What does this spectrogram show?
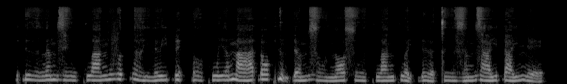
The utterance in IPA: ɗ ɨ̤˨˩ ə̯ l ə˧ m z e̤˨˩ w k w a˨˦ ŋ v ə˦˥ p̚ l a̤˨˩ j l ɨ˨˦ j ɓ e˨˩ t̚ ɗ ɔ̤˨˩ k w i˨˦ ə̯ m aː˨˦ ɗ ɔ˦˥ k̚ ɗ ɨ̰˧˨ m ɗ ə˨˦ m z ɔ̤˨˩ n ɔ˨˦ s ṳ˨˩ ə̯ k w a˨˦ ŋ k w ə̰˧˨ j ɗ ɨ˧˩ ə̯ t̪ ɨ̤˨˩ ə̯ z ə˨˦ m z a˨˦ j ɗ a˨˦ j n e˧˩˨

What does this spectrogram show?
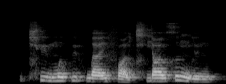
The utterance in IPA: t͡ɕʰ y˥˧ m ɤ˥˧ p y˥˩ f w a˧˥ ɪ̯ f ɑ˨˩ ʊ̯ t͡ɕʰ j ɑ˥ ʊ̯ x ɤ˥˩ ŋ l y˩ n

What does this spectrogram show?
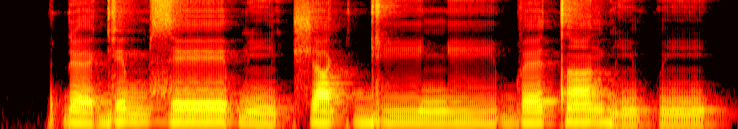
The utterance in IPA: ɗ ɛ˨ ɡ e˧ m z eː˦ ɓ ĩ˨ t͡ʃ a˦ k ɡ iː˧ ɲ iː˧ b ɛ˧ t ã˦ ɡ͡b ĩ˨ p ĩ˧

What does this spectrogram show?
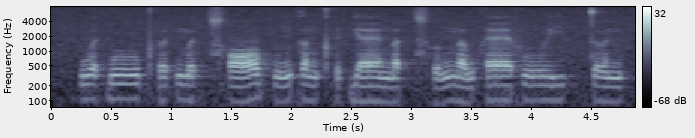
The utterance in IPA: w ɵ˧ t̚ w uː˧ pʰ ɵ˨˥ t̚ m ɵ˨˥ t̚ t͡sʰ ɔː˨˥ kʷ ɪ˨˥ ŋ k ɐ˧ ŋ pʰ ɪ˧ k̚ j ɛː˧ n̪ ɐ˨ t̚ t͡sʰ ʊ˨˥ ŋ n̪ ɐ˧ w h ɛː˥ f uː˥ j | t̪ ɵ˨ n

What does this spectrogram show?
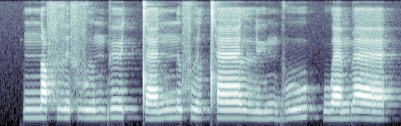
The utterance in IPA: nː ɑ f v e f v ɯ m b øː tː æ nː ɯ f ɯ l tʰ æː lː y m b u | w æ m b æː

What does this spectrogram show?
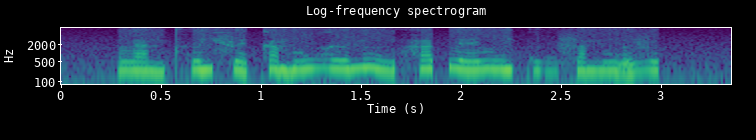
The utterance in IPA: l a˧˩ n t̪ʰ ə˨˦ j f ɛ˧˩ k a̰˧˨ m l u˧ ɣ əː˨˦ n l u˧˩ h a˦˥ t̚ l ɛ˨˦ l u˧ j k w ɔ̤˨˩ f a˧ m l ṵ˧˨ ə̯ v ə˦˥ p̚

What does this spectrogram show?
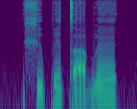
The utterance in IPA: ʃ ɨ˧ p e˧ t a˨ b ɛ̃˧

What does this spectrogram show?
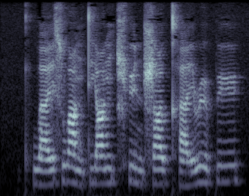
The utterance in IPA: kʰ w a˧˥ ɪ̯ s w ɑ˥˩ ŋ t̪ j ɑ˥ ŋ t͡ɕʰ y˥˩ n ʂ ɑ˥ ʊ̯ kʰ a˧˥ ɪ̯ ɻ ɻ̩˥˩ p y˥

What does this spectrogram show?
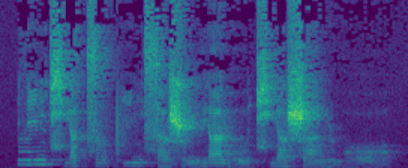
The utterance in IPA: l i˥ n t͡ɕʰ j ä˨ t͡s ɤ˥˩ pʰ i˥ ŋ s ä˧˥ ʂ ʊ̰˨˩ ŋ l j ä˥ ɻ o̰˨˩ ʊ̯ t͡ɕʰ j ä˥˩ ʂ a˧˥ n ɻ w ɔ̰˨˩˦

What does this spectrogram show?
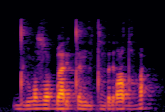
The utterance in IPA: d ə̤ n ʉ zˤ u ɡ͡b a ɾ ʉ t ə n a̤ t a̤ r e dˤ e̤

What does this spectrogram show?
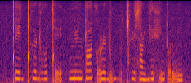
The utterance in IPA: ǃ e ɡ ǃʰ ɯ ɖʱ o ǃ ḛ | n y n ʈ ɑ k o̰ ɭ ɯ ɖ ṵ ɡ b o̰ ǀʰ y s ɑ ɳ bʲ ɯ fʲ ḛ n ʈ o̰ ɾ ṵ n

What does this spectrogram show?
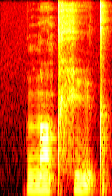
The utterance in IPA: n ɑ̃ t x i t

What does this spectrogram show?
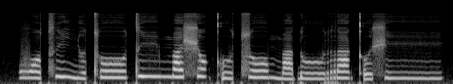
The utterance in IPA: β ɔ˨ t͡s ĩ˦ ɲ ʊ˨ tʰ oː˦ t iː˦ m a˦ ʃ ɔ˦ kʼ u˨ t͡s oː˦ m a˨ ɗ uː˨ r a˦ kʼ ʊ˨ ʃ iː˦

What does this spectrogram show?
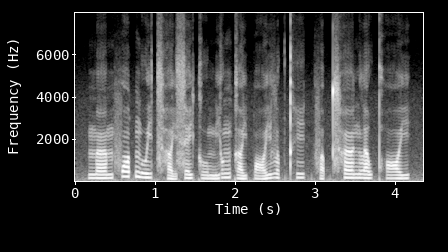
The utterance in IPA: m œː˨˧ m f ɔː˥ t̚ ŋ uː˧ j t͡sʰ ɐ˨˩ j s e˧ j k uː˨ m j ʊ˥ ŋ k ɐ˨˧ j p ɔː˨˥ j l ʊ˥ k̚ t̪ʰ iː˥ k̚ f ɐ˨˥ p̚ t͡sʰ œː˥ n l ɐ˥ w kʰ ɔː˥ j

